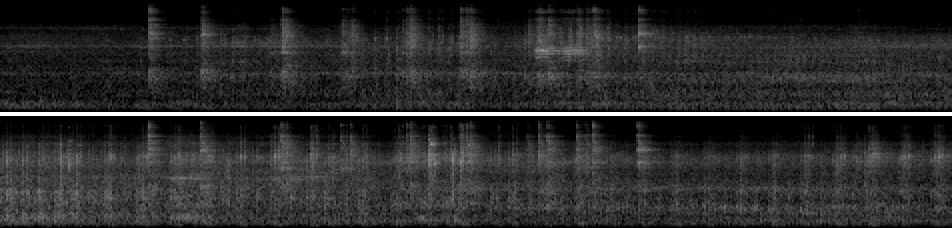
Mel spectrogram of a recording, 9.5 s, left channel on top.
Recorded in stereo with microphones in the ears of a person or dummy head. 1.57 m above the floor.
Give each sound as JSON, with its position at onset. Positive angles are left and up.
{"t": 1.5, "sound": "cutlery clinking", "side_deg": -60, "distance_m": 1.7}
